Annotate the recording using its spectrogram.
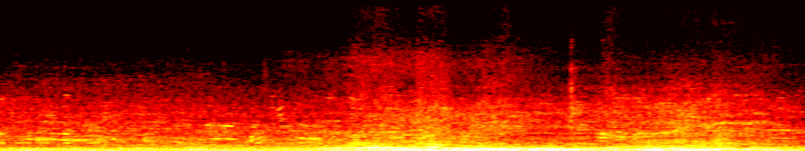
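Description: Motorcycle engine revving up about two and a half seconds in and running louder for about three seconds, over crowd chatter.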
